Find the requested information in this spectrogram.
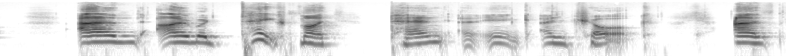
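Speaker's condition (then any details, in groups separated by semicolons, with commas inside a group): Cerebral palsy; from birth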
